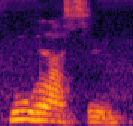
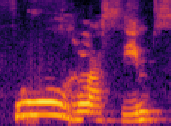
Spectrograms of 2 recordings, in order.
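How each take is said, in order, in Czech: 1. Říká se potichu, hlas klesá níž. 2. Říká se nahlas a rázně, hlas zvýšený. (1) "stíšime intonáciu. Súhlasím, programujem a idem nižšie a nižšie" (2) "zvýšim, to znamená, že dávam príkaz, súhlasím, hej, ale rázne to hovoríme"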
